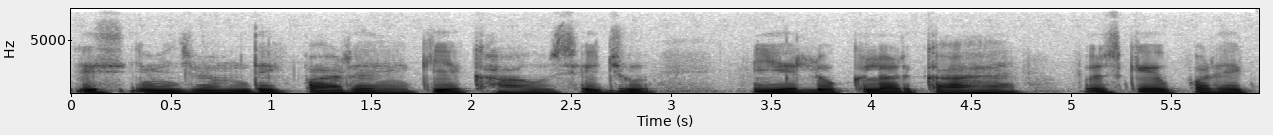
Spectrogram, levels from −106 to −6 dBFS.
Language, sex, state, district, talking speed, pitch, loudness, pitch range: Hindi, male, Haryana, Rohtak, 210 wpm, 125 Hz, -13 LUFS, 120-125 Hz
